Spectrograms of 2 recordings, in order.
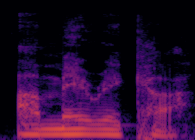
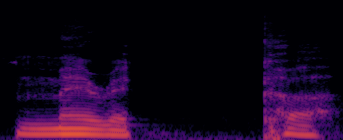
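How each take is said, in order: First: The first vowel is a full, clear vowel. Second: The first vowel is a weak 'uh' schwa. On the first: The speaker calls it wrong. "we don't say, for example" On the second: The speaker calls it right. "if I say it very slow, I'll say uh"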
